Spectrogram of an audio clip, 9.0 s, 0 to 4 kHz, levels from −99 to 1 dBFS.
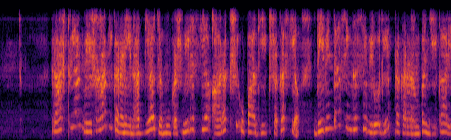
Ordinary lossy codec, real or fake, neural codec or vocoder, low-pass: none; fake; vocoder, 22.05 kHz, 80 mel bands, HiFi-GAN; 3.6 kHz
